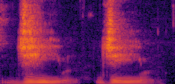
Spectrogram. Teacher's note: produced by touching the middle part of our tongue to the upper palate and trying to produce a strong J sound, just like in English J, to produce the sound jug.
